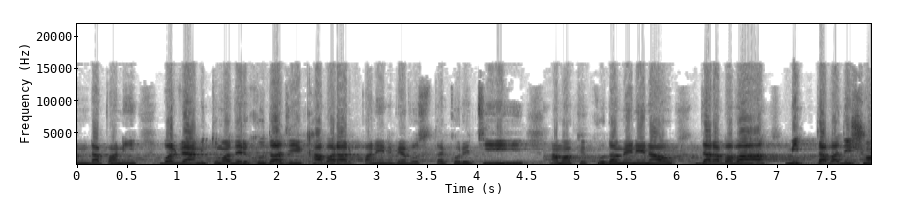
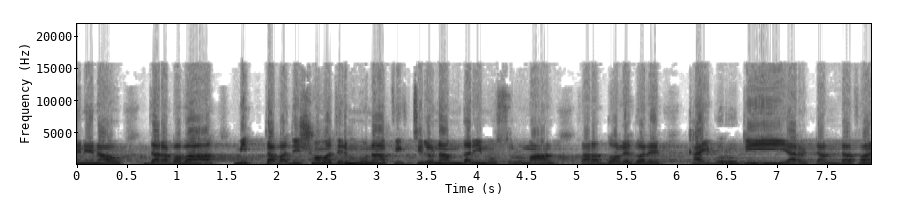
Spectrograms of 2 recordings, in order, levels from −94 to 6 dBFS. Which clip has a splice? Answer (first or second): first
